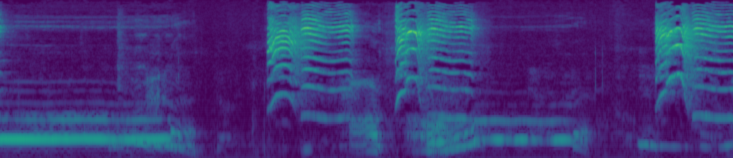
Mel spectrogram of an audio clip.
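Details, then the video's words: Howling from Rudi the dog: a long, even, mid-pitched tone held nearly two seconds, a pause, then squealing high wavering cries and another steady drawn-out howl. "Howling Rudi"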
